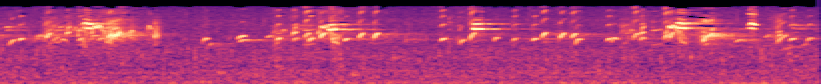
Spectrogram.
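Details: European goldfinch song played for vocal training of goldfinches: high, tinkling chirps and twittering notes in four quick bursts, clean with no other sounds.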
